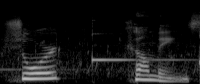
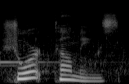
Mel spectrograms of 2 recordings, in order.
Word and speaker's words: shortcomings: 在朗读英文版的时候呢，有个单词需要特别注意，它指的是缺点的意思，它读作 shortcomings shortcomings，这里用的是个复数，读的时候呢，这个 t 不能读出来，只能做口型不发声， shortcomings shortcomings，这样读起来才会非常的自然和流畅。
